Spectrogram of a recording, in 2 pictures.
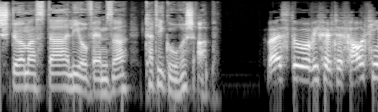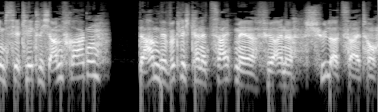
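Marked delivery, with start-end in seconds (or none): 3.3-9.4 brusque press officer. A narrator's reading. Press officer refuses, voiced.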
